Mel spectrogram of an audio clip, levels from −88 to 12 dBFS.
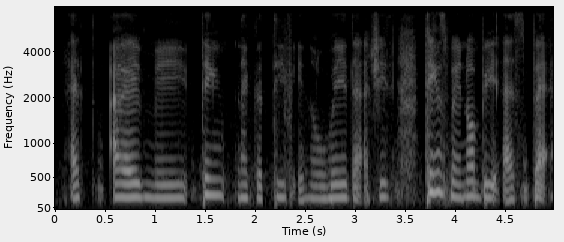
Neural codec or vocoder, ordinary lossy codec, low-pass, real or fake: vocoder, 44.1 kHz, 128 mel bands every 256 samples, BigVGAN v2; none; 7.2 kHz; fake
